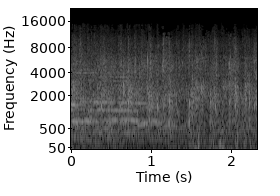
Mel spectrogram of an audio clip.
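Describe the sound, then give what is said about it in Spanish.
Audience applause at a feminist self-defense debate event: steady, dense clapping from a crowd that continues through the whole clip at an even loudness. “Un gran aplauso para Maltena”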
